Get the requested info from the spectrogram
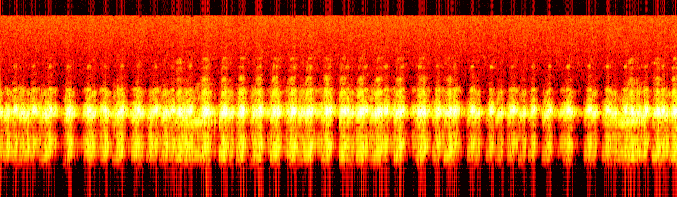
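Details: Tree frogs singing at night at a forest pond in mid-April in north-east Italy: a dense chorus of rapid, rattling pulsed croaks, overlapping without pause, with a strong band around the middle pitch.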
